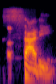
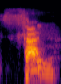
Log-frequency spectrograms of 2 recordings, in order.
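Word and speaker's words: צדי: By the Kabbalists, Cancer is associated with the Hebrew letter Zadi. I'd assume T silent or Tzadi. Yeah. It's just Sadi. It's pronounced like Sadi. Sadi. Yeah. Kind of like a lisp.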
